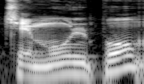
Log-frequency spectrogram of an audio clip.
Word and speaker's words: Chemulpo: Oye, nos costó trabajo a Viridiana y a mí eh pues pronunciarlo de Chemulpo. ¿Esa esquina, ¿cuál es? ¿Estoy bien o o lo escribí mal? No, estás bastante bien.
